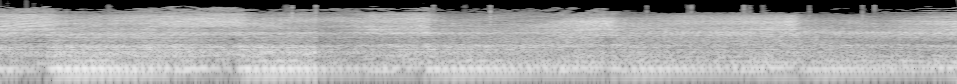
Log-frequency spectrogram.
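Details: Cold Ford Powerstroke diesel running with a hissy puff like a sneeze about every second and a half; it keeps doing this for about two miles of driving even when warming up, cause unknown. Intermittent sneezing noise on cold start.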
